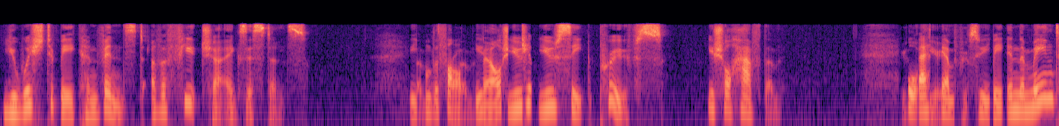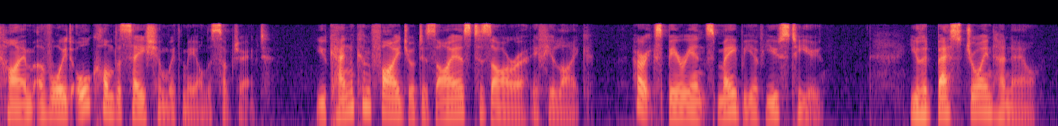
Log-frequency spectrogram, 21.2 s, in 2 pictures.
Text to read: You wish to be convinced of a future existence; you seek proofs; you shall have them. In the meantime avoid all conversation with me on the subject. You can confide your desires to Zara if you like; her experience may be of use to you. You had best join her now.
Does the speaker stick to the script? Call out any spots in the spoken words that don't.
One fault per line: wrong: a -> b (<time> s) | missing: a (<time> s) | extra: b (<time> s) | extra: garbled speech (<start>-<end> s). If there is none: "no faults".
extra: garbled speech (4.1-5.3 s)
extra: garbled speech (9.0-10.0 s)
